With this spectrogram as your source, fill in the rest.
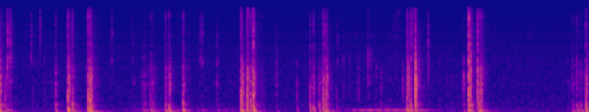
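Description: A metal chisel chips and scrapes at a solid plaster block from an amethyst crystal excavation kit, with a pile of plaster flakes around it. Sharp, dry clicks and taps come in a string of quick bursts, with softer scraping and a faint low hum between them.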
